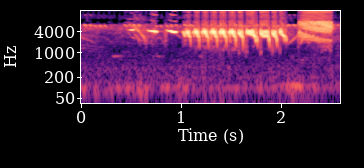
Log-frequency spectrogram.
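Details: A lined seedeater gives its trem bala song. Brief high whistles open it, then a quick, rhythmic trill of about twelve downslurred buzzy notes, ending in a harsh rasping burst.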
